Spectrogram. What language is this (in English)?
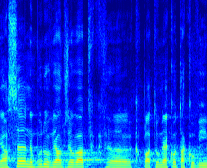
Czech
